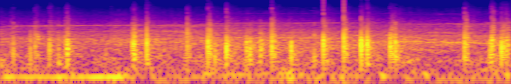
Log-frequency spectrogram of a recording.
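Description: Fireworks going off: a rapid, irregular string of sharp bangs and pops, several a second.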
